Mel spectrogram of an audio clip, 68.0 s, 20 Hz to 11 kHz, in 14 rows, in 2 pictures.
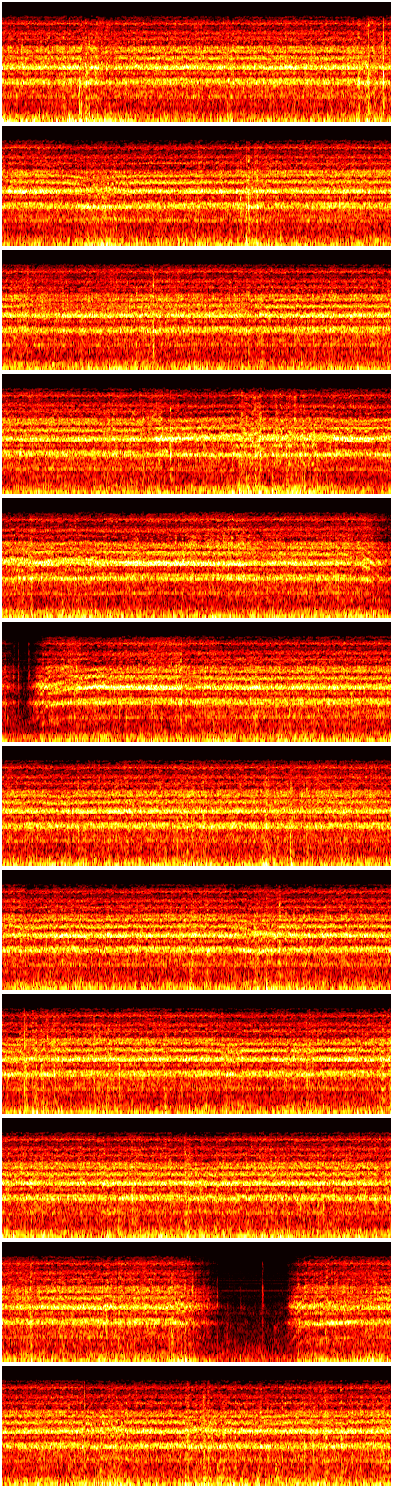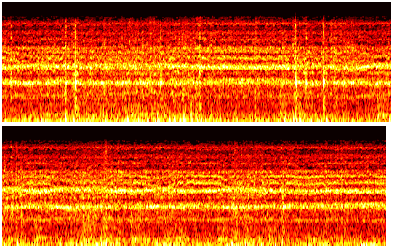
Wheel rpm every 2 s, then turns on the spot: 160, 160, 160, 160, 160, 160, 160, 160, 160, 160, 160, 160, 100, 160, 160, 160, 160, 160, 160, 160, 160, 160, 160, 160, 160, 90, 90, 160, 160, 160, 160, 160, 160, 160.
50-52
